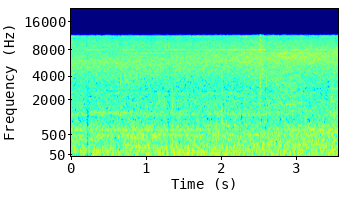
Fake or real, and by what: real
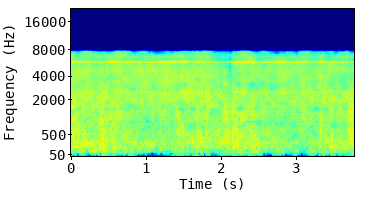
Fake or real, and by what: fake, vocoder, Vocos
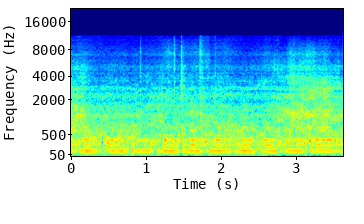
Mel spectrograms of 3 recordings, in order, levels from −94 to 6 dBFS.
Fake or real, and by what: fake, codec, SNAC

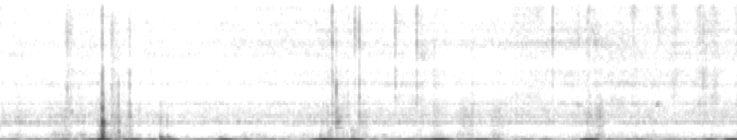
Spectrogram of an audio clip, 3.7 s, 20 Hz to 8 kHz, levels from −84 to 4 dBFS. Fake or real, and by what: fake, autoencoder, DAC-VAE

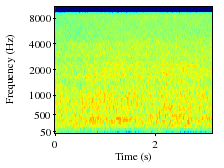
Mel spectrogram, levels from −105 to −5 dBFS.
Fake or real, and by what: fake, codec, SNAC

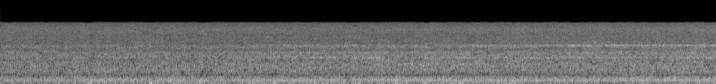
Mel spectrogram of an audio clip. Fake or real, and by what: fake, autoencoder, DAC-VAE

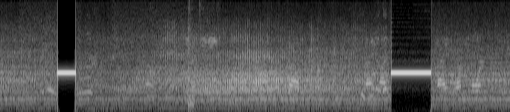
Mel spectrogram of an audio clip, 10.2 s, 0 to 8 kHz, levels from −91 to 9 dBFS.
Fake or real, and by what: real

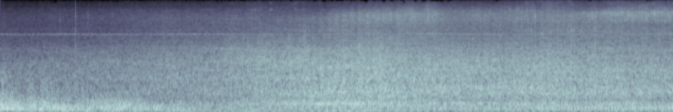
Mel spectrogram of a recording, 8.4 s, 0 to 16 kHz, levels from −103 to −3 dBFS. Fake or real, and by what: real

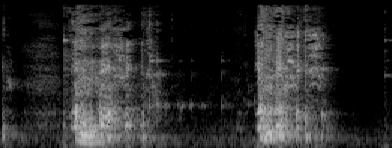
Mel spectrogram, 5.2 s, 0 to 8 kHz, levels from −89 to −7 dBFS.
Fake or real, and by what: fake, vocoder, Vocos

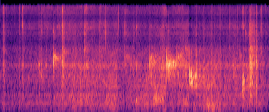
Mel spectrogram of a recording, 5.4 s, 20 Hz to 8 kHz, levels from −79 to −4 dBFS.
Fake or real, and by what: fake, codec, ZipCodec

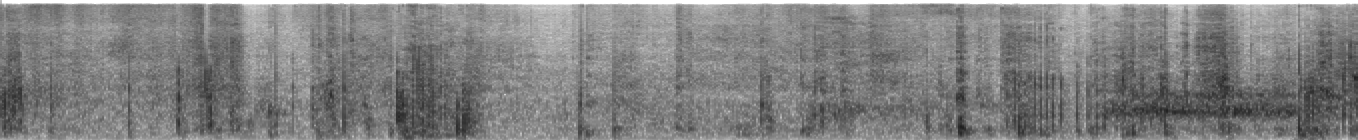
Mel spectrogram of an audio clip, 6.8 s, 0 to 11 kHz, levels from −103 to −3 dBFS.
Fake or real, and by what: fake, vocoder, Vocos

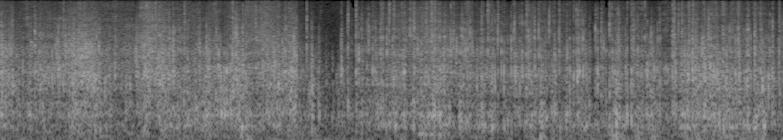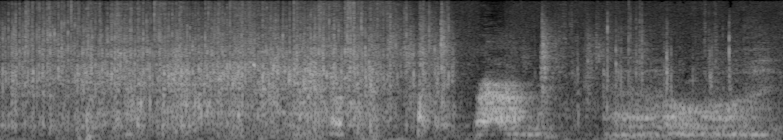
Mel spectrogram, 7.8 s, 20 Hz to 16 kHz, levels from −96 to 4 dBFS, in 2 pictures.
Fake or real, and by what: real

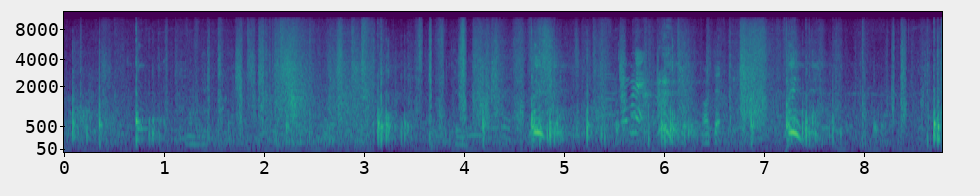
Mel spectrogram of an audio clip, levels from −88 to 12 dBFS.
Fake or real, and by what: real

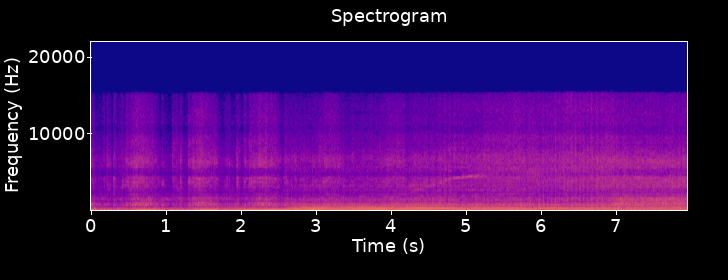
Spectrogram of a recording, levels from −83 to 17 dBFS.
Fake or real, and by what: fake, autoencoder, DAC-VAE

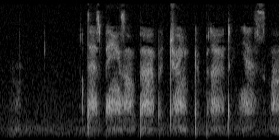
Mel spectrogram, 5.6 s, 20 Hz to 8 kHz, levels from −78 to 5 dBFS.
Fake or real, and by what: real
